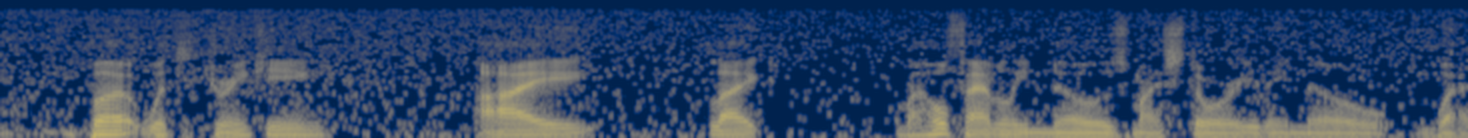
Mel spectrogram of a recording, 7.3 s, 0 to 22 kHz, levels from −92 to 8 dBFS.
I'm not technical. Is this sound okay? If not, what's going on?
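No. This speech has overdone noise removal from start to finish. Someone ran a cleanup tool to take out background noise, but set it far too strong. The tool switches off slices of the sound whenever they seem close to the noise. It can't tell soft parts of the voice from the noise, so those vanish too. In the gaps you hear near silence with small sparkling flecks.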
